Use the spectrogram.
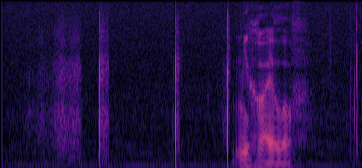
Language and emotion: Russian, neutral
